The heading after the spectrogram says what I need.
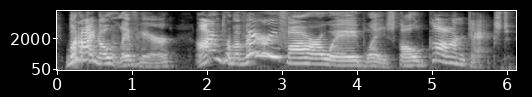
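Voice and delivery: bird voice. Acted. The bird tells Milo where he is from, loud. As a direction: tell of Context like a smug bird.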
